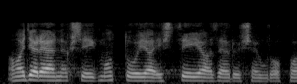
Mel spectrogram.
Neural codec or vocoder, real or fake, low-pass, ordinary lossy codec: none; real; 7.2 kHz; none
